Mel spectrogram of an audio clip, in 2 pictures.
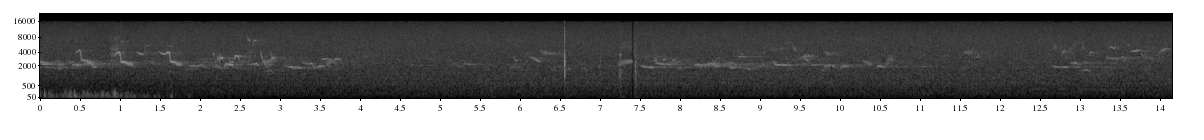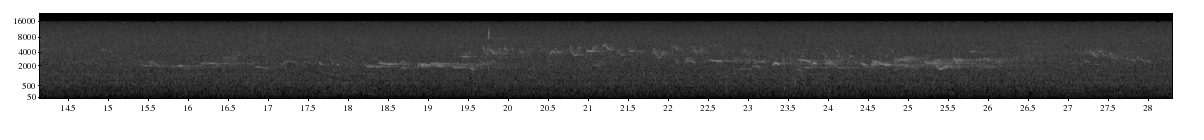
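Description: Songbirds singing in short chirping phrases that come and go throughout, over a faint steady outdoor hiss. A low rumble fades out over the first two seconds, and there is a single sharp click about six seconds in.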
